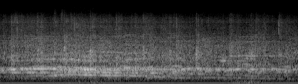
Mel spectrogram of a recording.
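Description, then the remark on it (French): A crowd applauds steadily for the delegate's group, the 'groupe de dévouement': a dense wash of clapping that holds at an even loudness for a few seconds, with a murmur of voices mixed in. “Depuis que je suis là, d'abord, je suis délégué de mon groupe, donc le groupe de dévouement que je vais demander d'applaudir.”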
